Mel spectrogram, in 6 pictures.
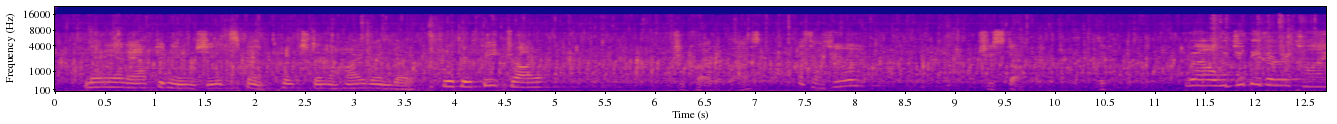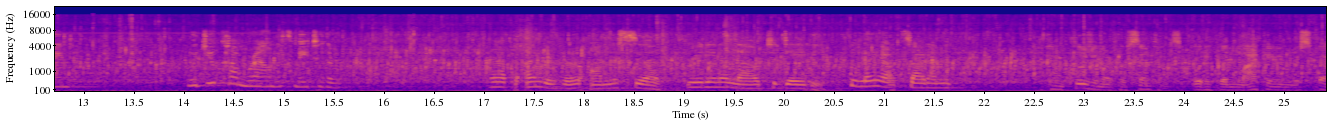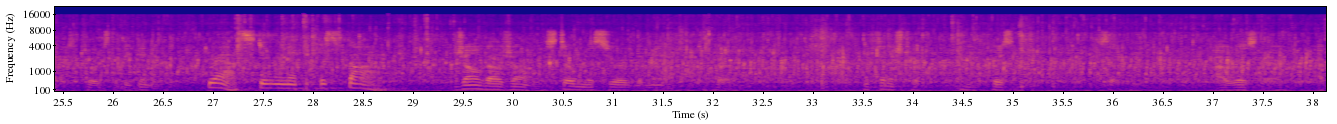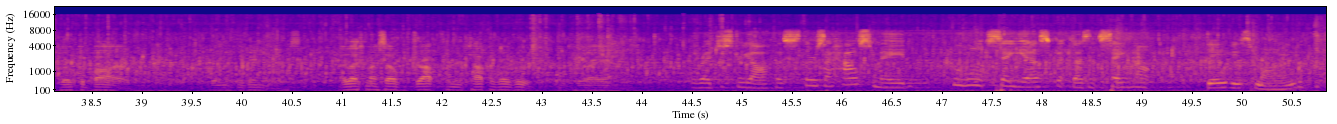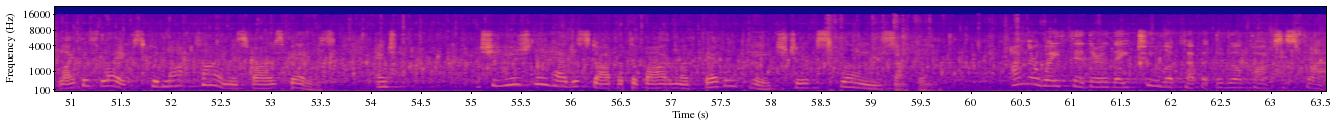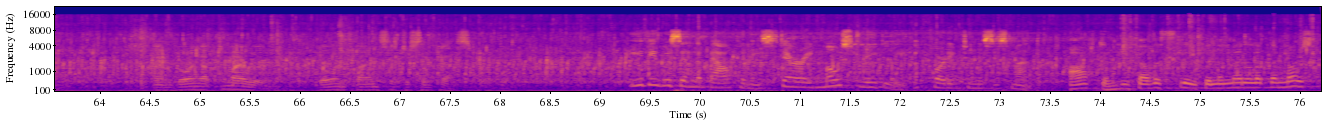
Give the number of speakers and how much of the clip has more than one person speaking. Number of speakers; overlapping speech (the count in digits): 3, no overlap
